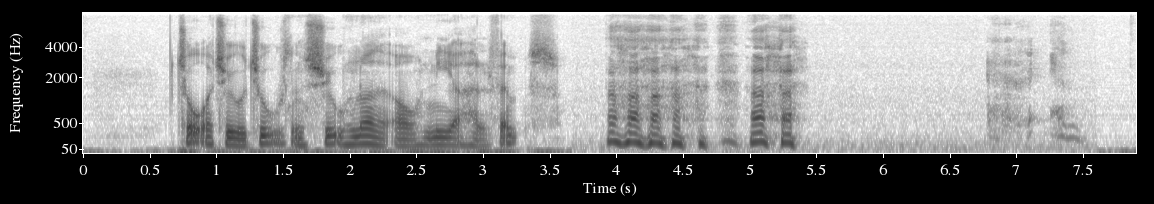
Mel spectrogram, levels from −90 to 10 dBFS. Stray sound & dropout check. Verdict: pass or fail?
fail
